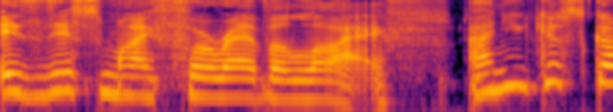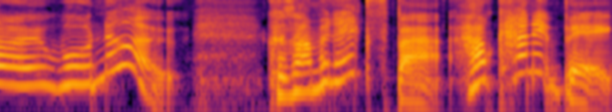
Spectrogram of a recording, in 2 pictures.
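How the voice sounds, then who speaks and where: A British-accented woman speaks very slowly at a high pitch, her voice swinging very widely up and down. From UK. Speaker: podcast host. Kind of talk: casual chat. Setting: studio.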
